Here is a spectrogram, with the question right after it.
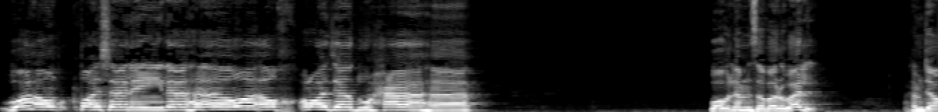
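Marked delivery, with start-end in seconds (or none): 0.0-4.8 slow, melodic tajweed chant; Quran recitation. Shown as a demonstration. Teacher chanting the verse for the student, slow and melodic. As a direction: draw the vowels out in a sung recitation. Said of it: "teacher models the verse".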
